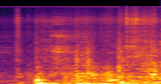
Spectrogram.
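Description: Handling noise from someone moving close to the microphone: a low rumble with light knocks, and rustling near the end.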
